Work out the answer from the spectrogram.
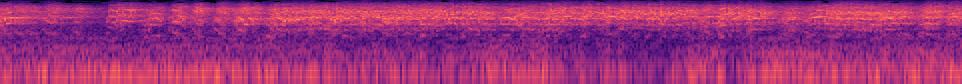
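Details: White-winged parakeets in the Brazilian Amazon producing loud, dense screeching and chattering, an unbroken wash of harsh high notes with a slight dip in intensity midway.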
